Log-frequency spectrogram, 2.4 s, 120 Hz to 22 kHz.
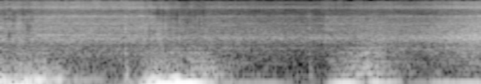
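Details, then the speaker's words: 2016 Ford Flex 2.0L EcoBoost, codes P0012 P0015 P0017, throttle snap test: loud hollow deep whoosh swelling and fading with revs, engine nearly stalls; intercooler-to-intake pipe disconnected, intake air leak. "you hear how loud that thing is foreign no oh it's gonna die now you don't have to work doing this 17 years to know there's some kind of issue and that noise isn't normal"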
